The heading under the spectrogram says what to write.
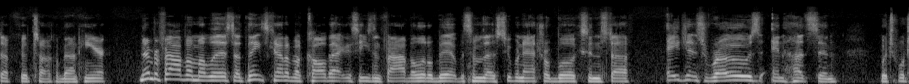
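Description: Gain pumping runs through the whole speech clip. The room noise sits about 38 dB below the speech, and the level moves by something around 10 dB. The likely cause is input gain set far too hot with a fast limiter or compressor clamping down on each peak. Loud and quiet passages come out squeezed together, giving a flattened, squashed sound.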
